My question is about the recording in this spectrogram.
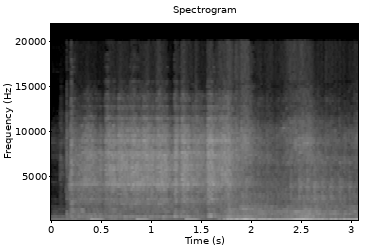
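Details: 1983 Lotus Esprit Turbo with the fuel pump primed by pushing the clutch in: three slow starter cranks, then it catches within about a second and a half and settles into a steady run; starts clean.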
